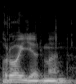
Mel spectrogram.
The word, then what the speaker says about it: Röjerman: Jonas Röjerman.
